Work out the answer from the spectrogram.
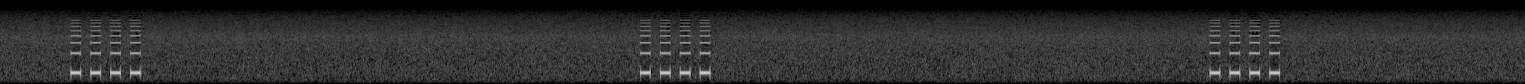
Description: Alarm pattern, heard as an alarm's beeps, played three times, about 540 Hz. Temporal four. Carbon monoxide.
